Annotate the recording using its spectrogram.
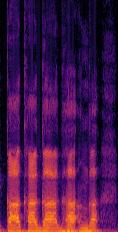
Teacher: का वर्ग जो है, इनको बोलने में जो आपकी वायु निकलती है वो कंठ से निकलती है। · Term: कंठव्य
